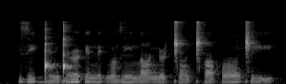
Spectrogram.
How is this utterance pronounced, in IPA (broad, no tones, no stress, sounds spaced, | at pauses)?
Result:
z i ɡ͡ǃ ɛ̃ ɡ͡ǃ ə˞ ʔ ɪ n ɪ ɡ ɔ̃ z ĩ n ɑ ŋ ə˞ ǁ ɑ̃ ǁʰ ɑ p ɑ̃ ǁ i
